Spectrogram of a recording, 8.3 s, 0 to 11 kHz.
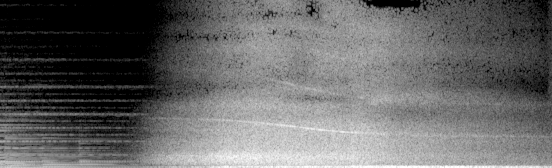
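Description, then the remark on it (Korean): A steady tonal hum gives way to a swelling, broad engine roar that builds after a couple of seconds and holds loud, like a plane powering up for takeoff; the plane departs at 7:30 pm at night on a flight to Vientiane airport in Laos. “비행기는 밤 7시 30분에 출발했다.”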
